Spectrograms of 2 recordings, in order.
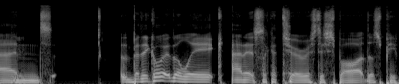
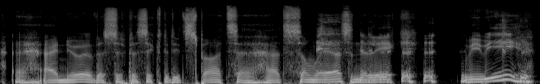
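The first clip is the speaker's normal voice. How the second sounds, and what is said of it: Poor put-on French accent. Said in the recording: “I can't do a French accent, so it's the best you can.”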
